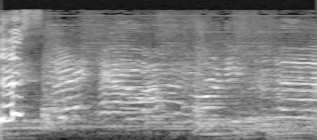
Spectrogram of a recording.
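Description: One word shouted loudly at the start ("Precious!"), then quieter mixed talk and chatter from several people in a crowded room.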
